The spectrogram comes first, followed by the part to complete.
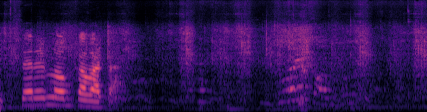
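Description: Speech: a voice talking briefly near the start, then quieter talk.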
